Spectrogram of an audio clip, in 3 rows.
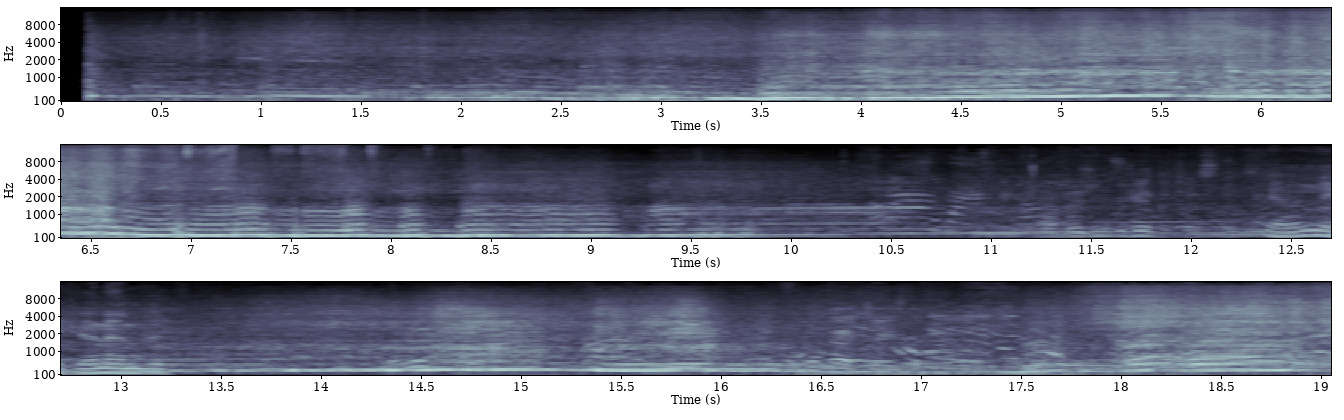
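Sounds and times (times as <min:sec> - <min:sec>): race car engine revving: 0:00.2 - 0:19.0.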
